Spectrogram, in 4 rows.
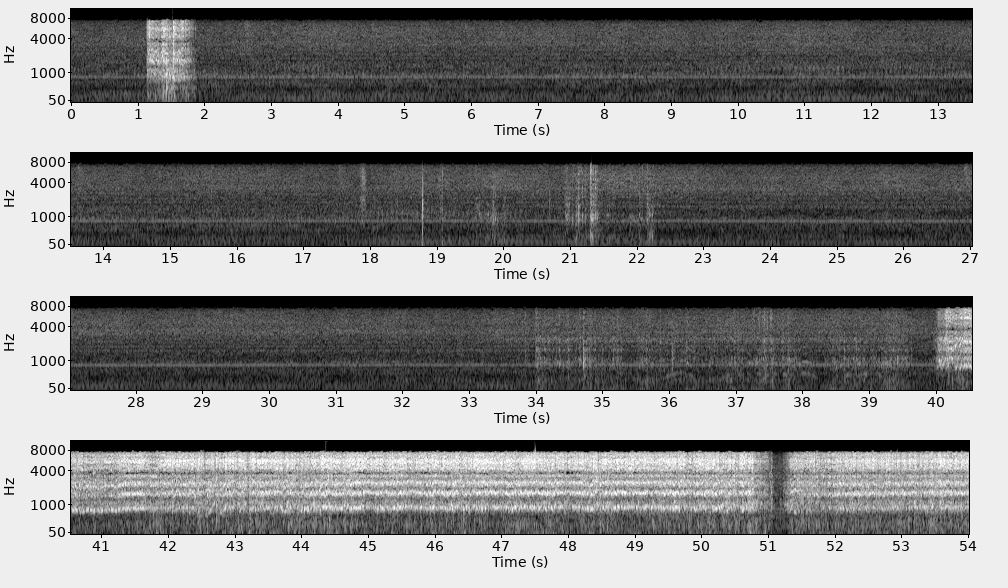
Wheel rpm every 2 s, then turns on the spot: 50, 0, 0, 0, 0, 0, 0, 0, 0, 0, 0, 0, 0, 0, 0, 0, 0, 20, 20, 20, 150, 210, 230, 230, 230, 170, 220.
34-40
